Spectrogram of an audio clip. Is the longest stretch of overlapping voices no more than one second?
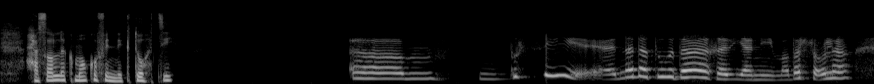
Yes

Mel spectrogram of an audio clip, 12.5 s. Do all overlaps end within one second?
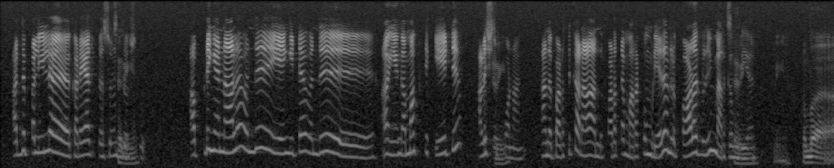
Yes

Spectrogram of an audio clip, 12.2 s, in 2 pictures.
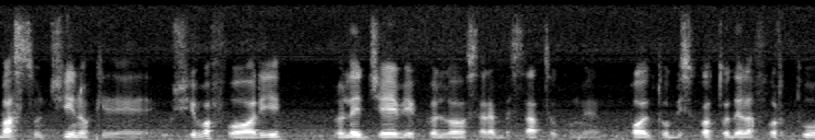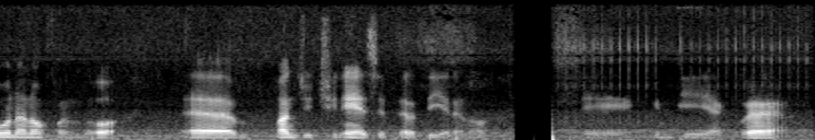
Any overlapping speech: No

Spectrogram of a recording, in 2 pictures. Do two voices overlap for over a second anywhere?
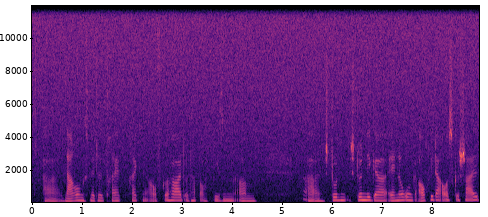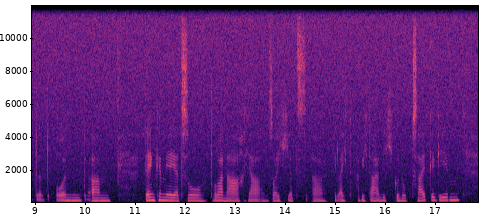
No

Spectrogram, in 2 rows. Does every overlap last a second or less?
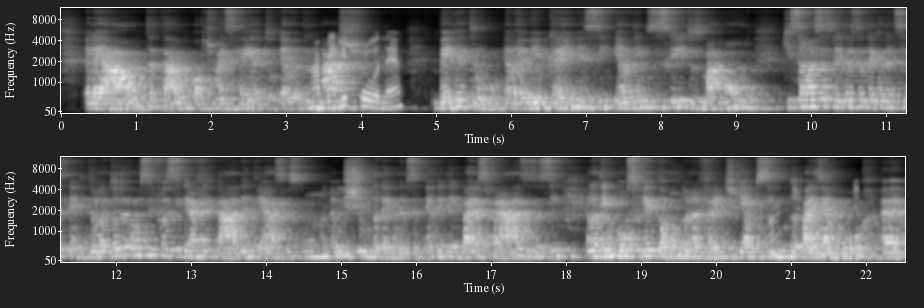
No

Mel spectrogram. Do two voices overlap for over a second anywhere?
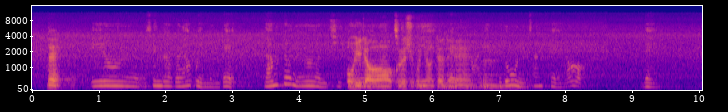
Yes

